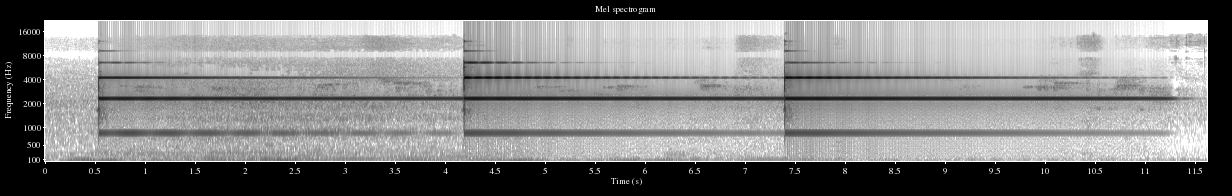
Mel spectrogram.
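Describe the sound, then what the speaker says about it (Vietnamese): An old Japanese bronze meditation bell, number four in a set, is struck three times at even intervals, each clear ringing tone sustaining and slowly fading before the next strike. "Em cũng sẽ đánh chuông số 4 luôn ạ."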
